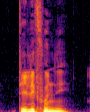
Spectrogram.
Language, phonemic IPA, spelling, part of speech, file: French, /te.le.fɔ.ne/, téléphoner, verb, Fr-téléphoner.ogg
- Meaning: 1. to call, to ring, to telephone 2. to telegraph, to communicate nonverbally, whether by gesture, a change in attitude, or any other sign, especially unintentionally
